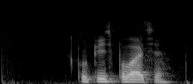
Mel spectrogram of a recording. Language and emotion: Russian, neutral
